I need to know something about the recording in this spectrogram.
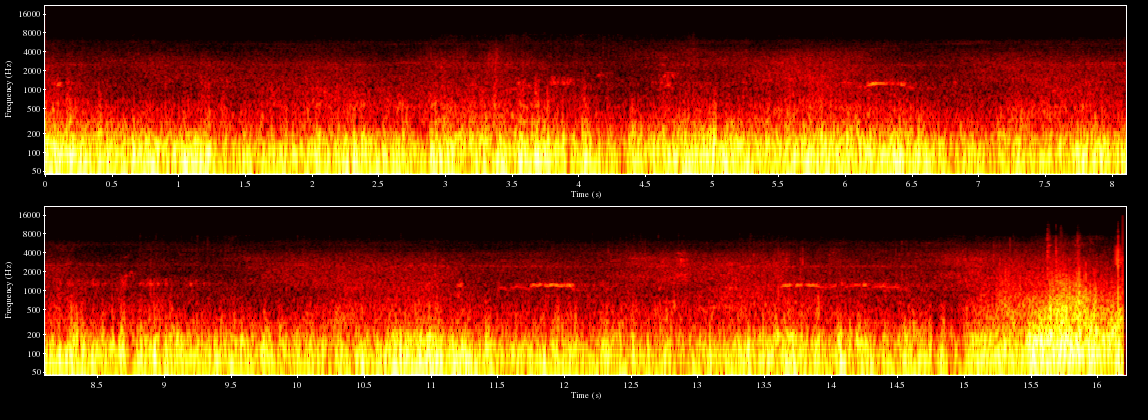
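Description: Strong wind rushes and buffets steadily past a microphone.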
